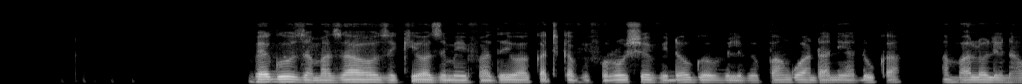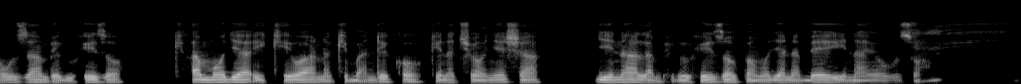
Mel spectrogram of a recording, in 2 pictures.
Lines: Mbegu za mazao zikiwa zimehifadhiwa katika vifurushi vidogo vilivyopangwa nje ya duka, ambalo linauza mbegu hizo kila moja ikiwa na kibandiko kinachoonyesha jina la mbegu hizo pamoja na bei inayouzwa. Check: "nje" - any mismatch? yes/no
yes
